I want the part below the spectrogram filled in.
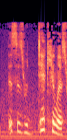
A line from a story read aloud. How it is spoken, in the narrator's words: Rodney sputters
